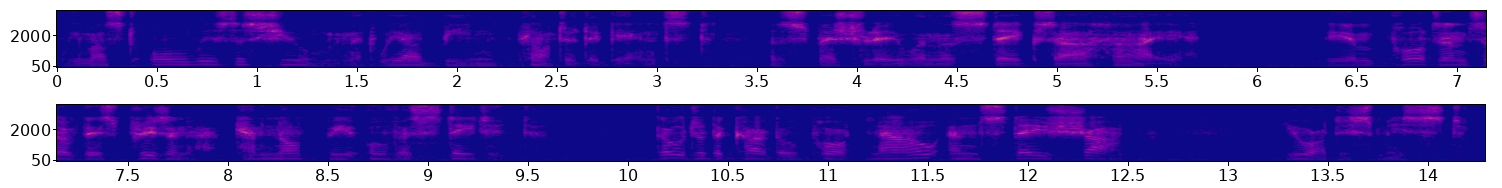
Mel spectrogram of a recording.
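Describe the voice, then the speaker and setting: A man playing a commanding, scheming Sith lord in a video game, with formal, measured, imperious delivery. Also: mid-range voice, lively intonation, pushed and bright, slight background noise, heavily acted. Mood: cold, commanding. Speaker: voice actor in a game. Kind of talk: cinematic video game acting.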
